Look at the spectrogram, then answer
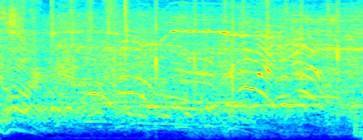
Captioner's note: audience cheering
